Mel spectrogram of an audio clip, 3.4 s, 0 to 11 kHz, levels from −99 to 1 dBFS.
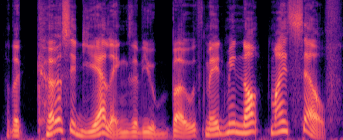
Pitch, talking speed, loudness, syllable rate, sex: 135 Hz, 190 wpm, -22 LUFS, 4.5 syllables/s, male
